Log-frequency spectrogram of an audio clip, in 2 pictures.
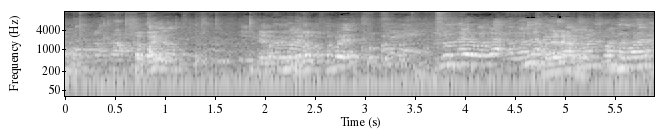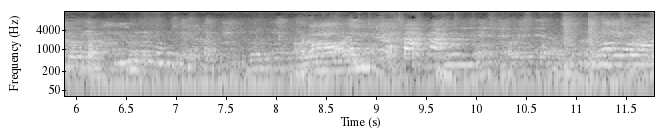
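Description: Several adults talk and chatter nearby.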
